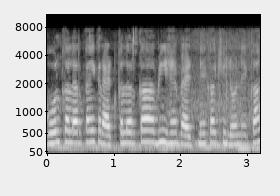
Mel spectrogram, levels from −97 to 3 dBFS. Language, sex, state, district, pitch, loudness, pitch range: Hindi, female, Chhattisgarh, Bilaspur, 255 Hz, -15 LUFS, 245-275 Hz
